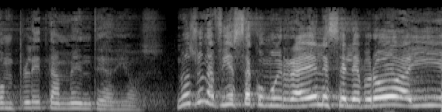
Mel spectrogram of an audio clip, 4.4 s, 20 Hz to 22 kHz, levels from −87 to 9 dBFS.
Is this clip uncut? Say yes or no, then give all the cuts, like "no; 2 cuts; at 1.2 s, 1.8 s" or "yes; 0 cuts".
no; 1 cut; at 1.7 s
